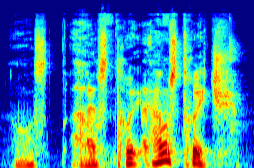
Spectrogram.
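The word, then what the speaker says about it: Österreich: So Austria, there you go. Austrich, as they pronounce it.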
